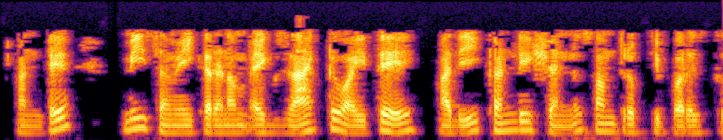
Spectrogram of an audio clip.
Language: Telugu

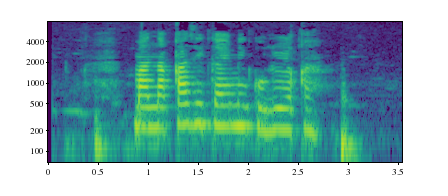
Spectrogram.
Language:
Arequipa-La Unión Quechua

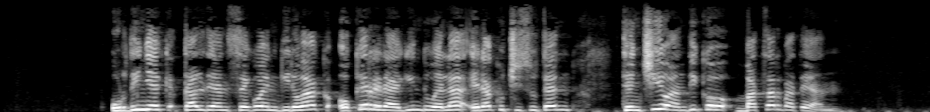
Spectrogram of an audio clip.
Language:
Basque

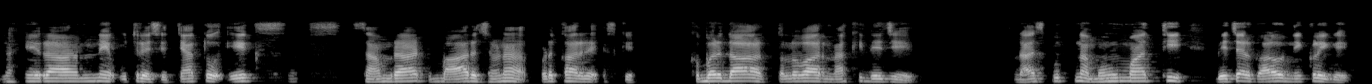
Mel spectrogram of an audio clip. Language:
Gujarati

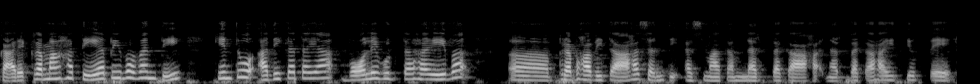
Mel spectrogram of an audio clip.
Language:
Sanskrit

